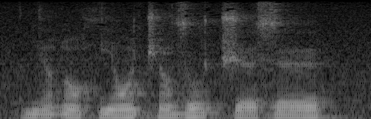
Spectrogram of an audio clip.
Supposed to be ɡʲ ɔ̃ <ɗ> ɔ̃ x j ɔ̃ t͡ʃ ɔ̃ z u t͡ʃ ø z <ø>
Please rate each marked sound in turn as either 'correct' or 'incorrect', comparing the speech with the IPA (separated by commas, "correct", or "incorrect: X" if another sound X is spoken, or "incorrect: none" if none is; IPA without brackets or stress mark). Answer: correct, correct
